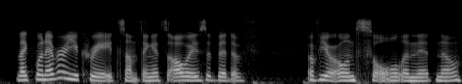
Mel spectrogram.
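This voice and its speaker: Against a quiet background, a woman with a German accent talks at a moderate pace and fairly low pitch, with ordinary pitch variation, very even loudness, and a dry, close sound with no echo. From Germany. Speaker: video game streamer. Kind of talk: casual chat.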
